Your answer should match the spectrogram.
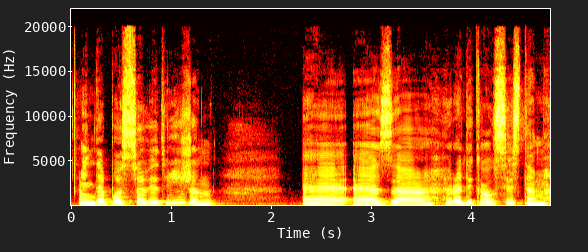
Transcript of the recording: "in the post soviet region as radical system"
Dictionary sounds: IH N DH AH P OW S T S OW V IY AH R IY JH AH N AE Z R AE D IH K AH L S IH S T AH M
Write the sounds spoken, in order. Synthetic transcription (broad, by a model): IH N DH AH P OW S T S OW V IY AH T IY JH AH N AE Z R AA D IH K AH L S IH S T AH M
